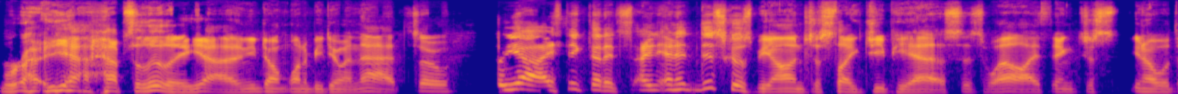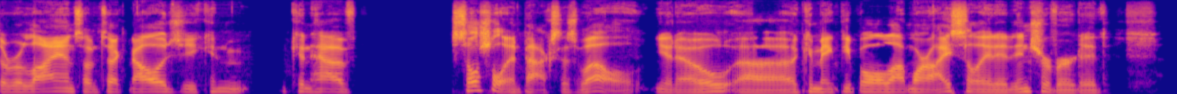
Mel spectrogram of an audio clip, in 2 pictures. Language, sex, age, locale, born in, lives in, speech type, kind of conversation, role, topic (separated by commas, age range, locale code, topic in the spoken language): English, male, 40-44, en-US, United States, United States, conversation, podcast, guest, How can relying too much on technology affect our daily lives and well-being?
